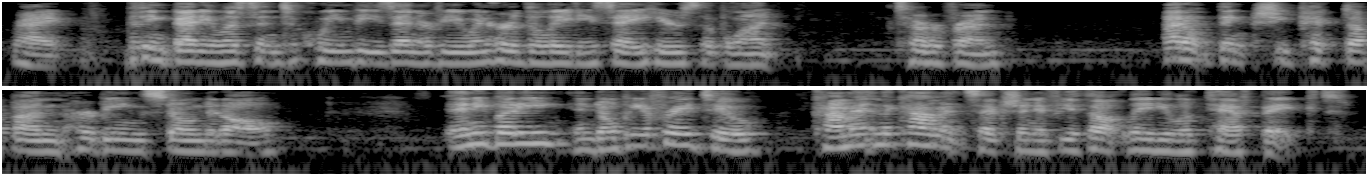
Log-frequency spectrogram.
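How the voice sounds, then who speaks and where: Female reaction commentator, slightly low register, sardonic and critical, sounding set back from the microphone. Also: a little fast, a little mellow, far from the mic, poor audio. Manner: sarcastic, disapproving. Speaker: commentator reacting to clips of a streamer.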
